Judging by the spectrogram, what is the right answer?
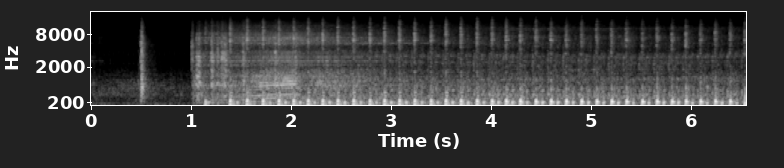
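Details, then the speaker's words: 1965 Honda CB160 161cc parallel twin: lumpy, limping idle of about three beats a second that won't idle right; one cylinder is weak, barely blowing air, while the other has good compression. "This cylinder is real weak. Barely blowing any air out of it. This one's got all kinds of compression."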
